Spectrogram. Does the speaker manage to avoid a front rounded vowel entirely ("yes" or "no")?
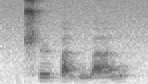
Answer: yes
